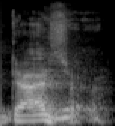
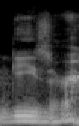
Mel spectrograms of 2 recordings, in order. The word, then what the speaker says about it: geyser: It's a geyser. It's a geyser, not a geezer.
